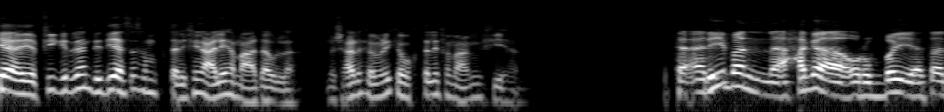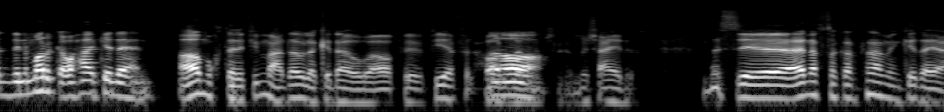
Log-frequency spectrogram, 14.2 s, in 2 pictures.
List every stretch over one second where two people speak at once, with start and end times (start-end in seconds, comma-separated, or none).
none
